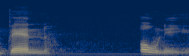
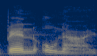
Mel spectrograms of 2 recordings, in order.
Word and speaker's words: Ben-Oni: she died, that she called his name Ben-Oni or Ben-Oni, depending on whether you want to pronounce a hard, long I or short.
